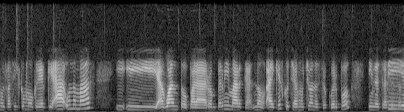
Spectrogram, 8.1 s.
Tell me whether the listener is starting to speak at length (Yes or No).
Yes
